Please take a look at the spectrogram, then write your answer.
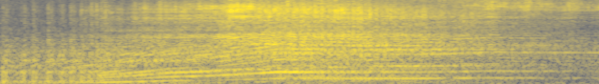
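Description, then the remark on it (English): Whip Roberts's snowmobile engine revs up, its whining pitch rising steadily with acceleration before settling into a steady drone that slowly fades as he drives away. “And with that, Whip Roberts walked away and remounted his snowmobile.”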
